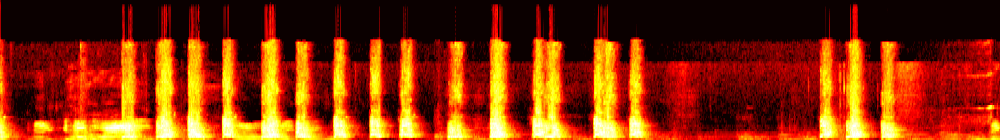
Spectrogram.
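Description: A dog barking in a rapid series of short, sharp barks, about two to three a second, pausing for about a second near the seven-second mark, then giving a few more barks. This is play barking at a person who is teasing it.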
